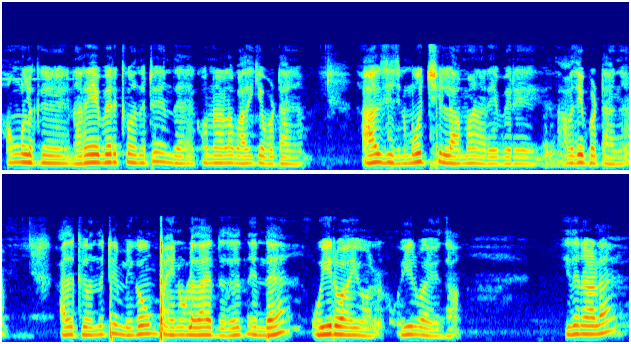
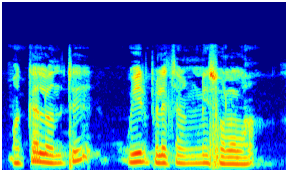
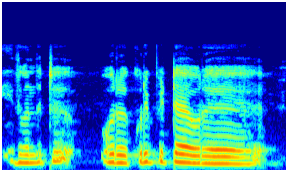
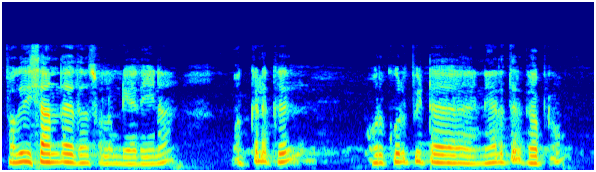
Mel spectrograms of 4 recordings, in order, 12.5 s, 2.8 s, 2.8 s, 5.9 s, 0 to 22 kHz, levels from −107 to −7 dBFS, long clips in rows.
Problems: background conversations at intervals, low volume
